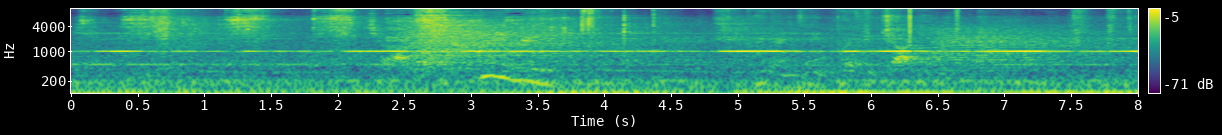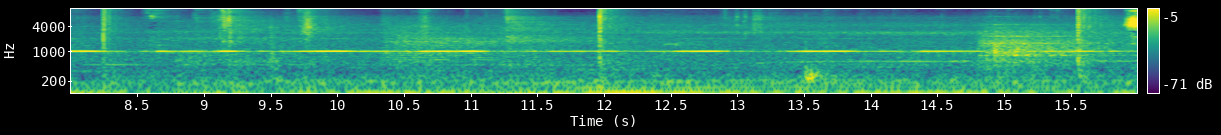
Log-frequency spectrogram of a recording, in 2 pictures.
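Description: A steady low hum with a constant high-pitched whine over it, faint voices, and a few scattered clicks.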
